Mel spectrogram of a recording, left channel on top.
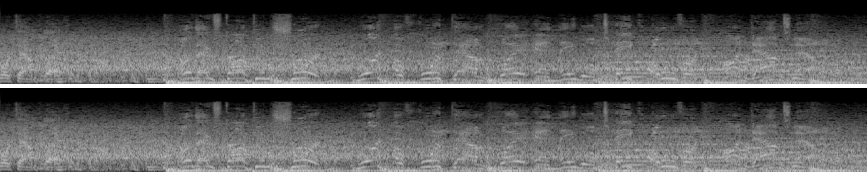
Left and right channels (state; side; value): identical; both; correlation 1.00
